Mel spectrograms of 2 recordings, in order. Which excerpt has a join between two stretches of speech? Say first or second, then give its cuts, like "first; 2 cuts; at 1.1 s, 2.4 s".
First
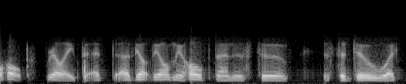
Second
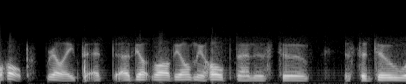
first; 1 cut; at 1.5 s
